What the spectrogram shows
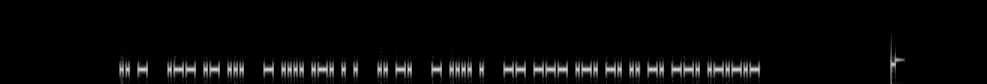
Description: Morse code, heard as a keyed tone, about 40 wpm, 700 Hz. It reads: IT WAS THREE IN THE MORNING.
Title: Sentences from Top 1000 Words - Review Part 1 - 40wpm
